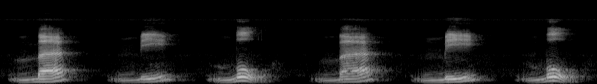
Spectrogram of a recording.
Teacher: দুইটা ঠোঁট হালকা একটু প্রেসার দিলে বা উচ্চারণটা হয়ে যাবে।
